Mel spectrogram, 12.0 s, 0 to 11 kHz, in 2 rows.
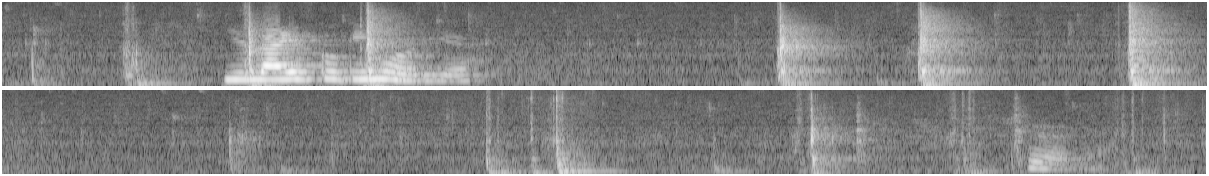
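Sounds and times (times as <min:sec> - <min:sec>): knife chopping on cutting board: 0:00.1 - 0:02.0, 0:03.8 - 0:05.0, 0:05.6 - 0:06.0, 0:08.4 - 0:12.0.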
